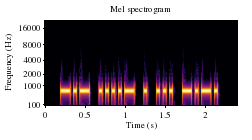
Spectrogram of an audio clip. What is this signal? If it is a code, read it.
Morse code, heard as a keyed tone, about 30 wpm, 700 Hz. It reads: K4ESC
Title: USA Call Signs - 5 Characters - 3x Character Spacing - 30wpm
